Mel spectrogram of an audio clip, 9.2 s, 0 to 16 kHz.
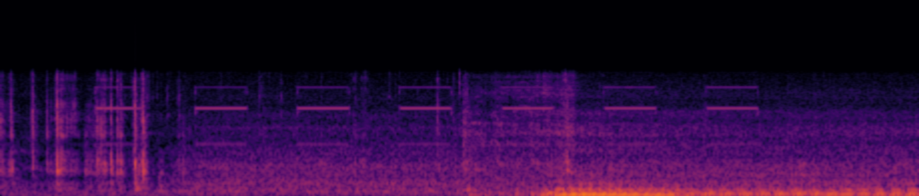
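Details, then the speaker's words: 2002-03 Subaru WRX EJ205, warmed up: chime beeps then a lumpy idle with stumbling, uneven beat and noticeable engine shake; cylinder 3 misfire not fixed by spark plug, owner suspects cracked valve. "Doesn't tick or anything, just that's misfiring. When I first got it, it was misfiring on cylinder 3."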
